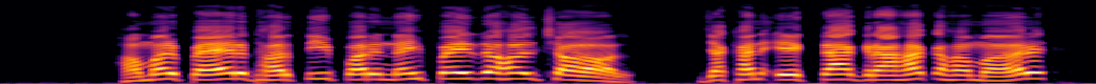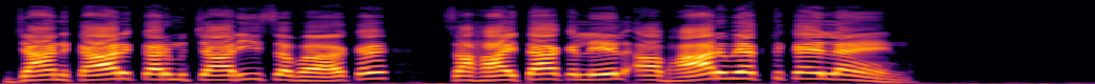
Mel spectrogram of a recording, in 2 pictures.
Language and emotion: Maithili, happy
